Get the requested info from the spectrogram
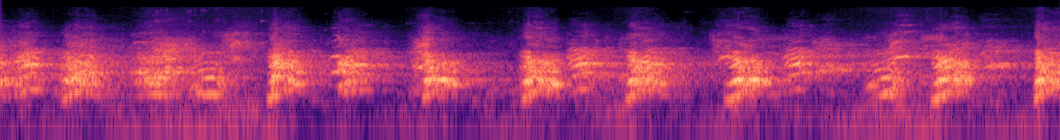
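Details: Male Cane Corso barks in harsh, rasping bursts, about one each second, during attack training.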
